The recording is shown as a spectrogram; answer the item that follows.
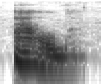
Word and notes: alb: British English

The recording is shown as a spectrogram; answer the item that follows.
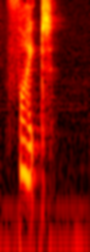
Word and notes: fight: British English

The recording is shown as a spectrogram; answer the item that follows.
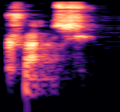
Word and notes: crutch: British English

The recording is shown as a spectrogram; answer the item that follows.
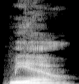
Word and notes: meow: Australian English

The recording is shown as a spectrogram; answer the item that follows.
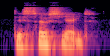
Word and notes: dissociate: British English

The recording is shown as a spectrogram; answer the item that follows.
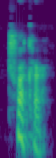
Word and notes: trucker: British English

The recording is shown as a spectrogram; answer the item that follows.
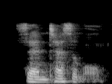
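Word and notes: centesimal: Canadian English

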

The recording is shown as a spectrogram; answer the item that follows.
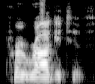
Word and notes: prerogative: American English

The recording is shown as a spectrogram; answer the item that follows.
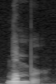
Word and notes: lumber: American English

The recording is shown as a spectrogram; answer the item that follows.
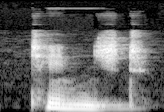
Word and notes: tinged: British English

